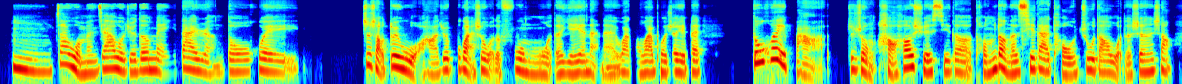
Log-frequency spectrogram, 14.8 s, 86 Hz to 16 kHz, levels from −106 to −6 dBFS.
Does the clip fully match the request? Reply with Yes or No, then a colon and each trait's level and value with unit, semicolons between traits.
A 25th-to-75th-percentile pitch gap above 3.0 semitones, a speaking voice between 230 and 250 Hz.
No: average, 3.4 semitones; high, 195 Hz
